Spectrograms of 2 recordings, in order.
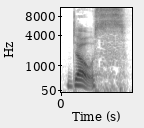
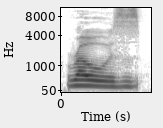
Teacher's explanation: So you hear a Z, a buzzing, because it's a voiced sound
